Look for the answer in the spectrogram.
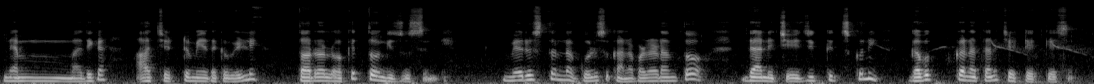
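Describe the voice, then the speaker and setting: A woman's voice: deep voice, warm tone. A woman narrating a scripted moral folktale for children as a storyteller.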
